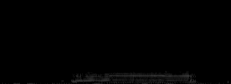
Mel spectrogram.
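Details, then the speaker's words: Small dog snoring beside its owner: a single drawn-out, buzzy, tonal snore of about a second over quiet room noise. "j'ai mon petit chien qui ronfle à côté de moi vous l'entendez peut-être"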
